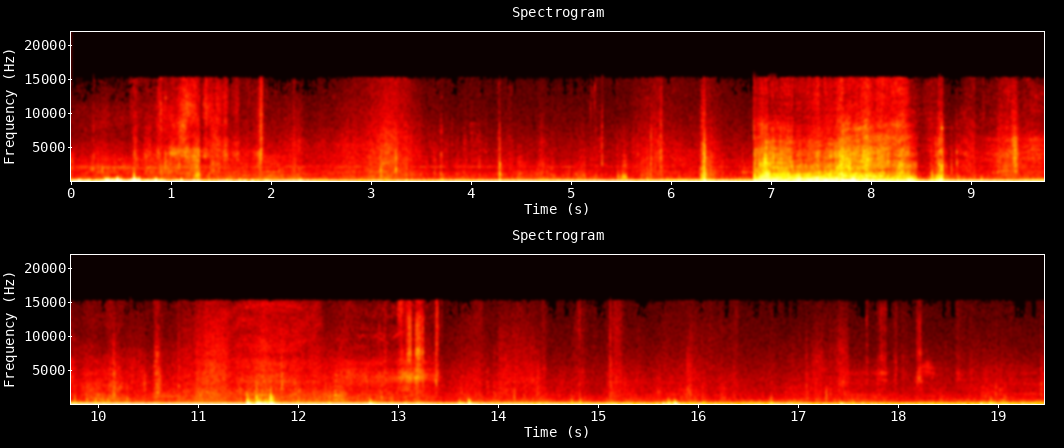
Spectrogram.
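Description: The zipper on a canvas tent-trailer wall is pulled once, a raspy run of nearly two seconds about seven seconds in. Low thumps of steps and handling come near the start, and a few light clicks follow later, over a steady low hum.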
